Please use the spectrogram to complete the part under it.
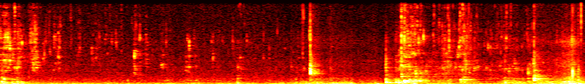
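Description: Water trickles and drips into a flower arrangement vessel holding hydrated garden flowers, faint and close, with a few brighter splashes toward the end.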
